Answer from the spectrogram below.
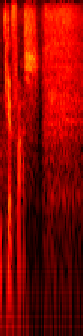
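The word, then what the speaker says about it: Kephas: par un une lettre qui devrait se prononcer K en fait, mais par les aléasodes, l'évolution de la langue. On l' remplacé par un C, mais c'est c'est vraiment quifface.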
